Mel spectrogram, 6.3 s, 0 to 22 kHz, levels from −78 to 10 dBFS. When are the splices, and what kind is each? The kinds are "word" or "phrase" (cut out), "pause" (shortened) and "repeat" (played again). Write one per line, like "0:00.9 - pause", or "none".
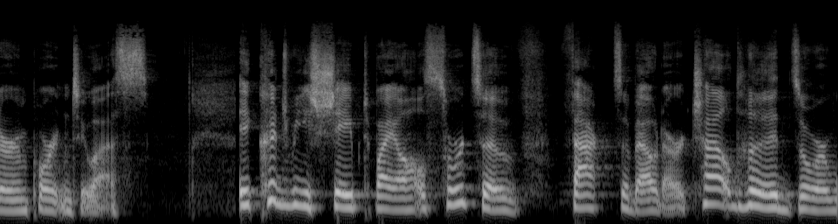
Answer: none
